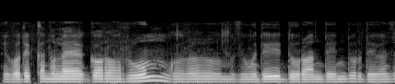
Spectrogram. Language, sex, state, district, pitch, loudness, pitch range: Chakma, male, Tripura, Unakoti, 125 Hz, -15 LUFS, 120-130 Hz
